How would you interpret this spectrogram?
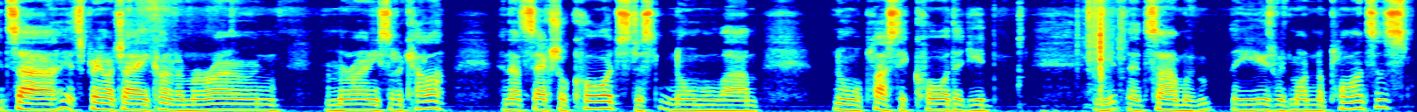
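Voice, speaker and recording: A man with a mellow, relaxed voice at a middling pitch talks through a hobby project in an unscripted vlog. He speaks haltingly and casually, feeling his way through each thought aloud. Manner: hesitant, halting, thinking aloud. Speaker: hobbyist vlogger restoring a vintage radio.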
